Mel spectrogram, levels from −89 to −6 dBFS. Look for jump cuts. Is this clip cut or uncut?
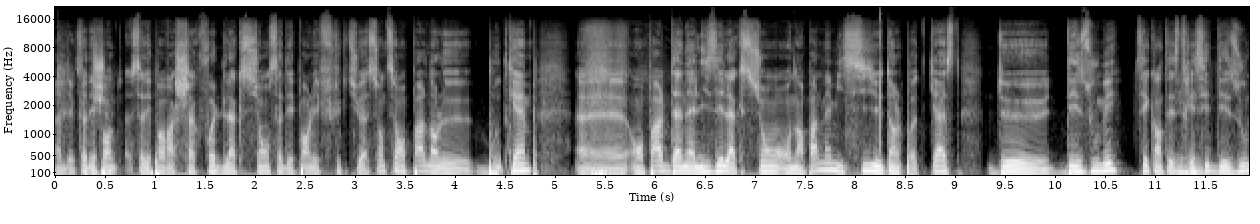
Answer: cut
